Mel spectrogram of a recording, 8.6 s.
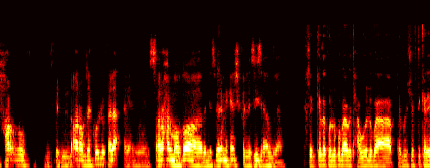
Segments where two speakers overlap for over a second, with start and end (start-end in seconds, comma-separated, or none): none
